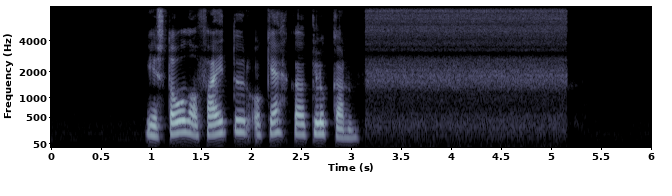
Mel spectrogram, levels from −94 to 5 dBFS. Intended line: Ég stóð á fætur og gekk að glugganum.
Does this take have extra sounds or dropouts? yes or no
no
